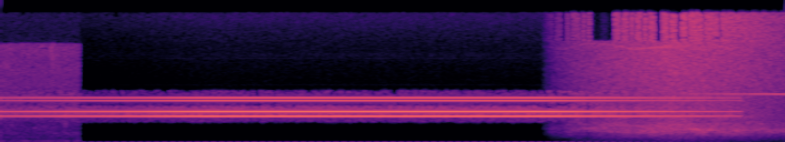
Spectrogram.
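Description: Steady high-pitched ringing tones over a band of hiss recreate what one person's tinnitus sounds like.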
